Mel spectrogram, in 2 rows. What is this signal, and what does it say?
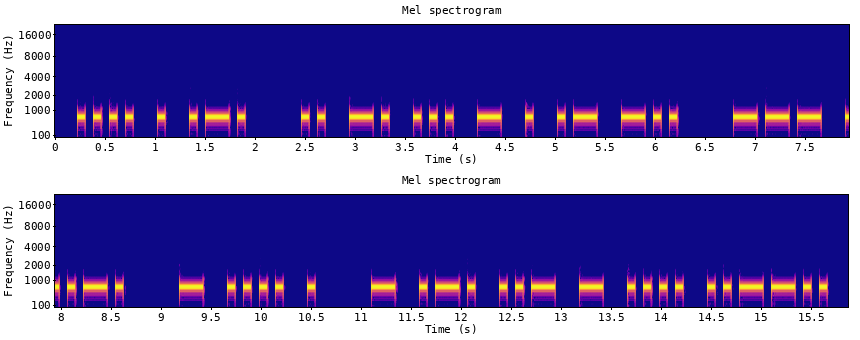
Morse code, heard as a keyed tone, about 15 wpm, 700 Hz. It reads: HER INSTEAD OF THE TRUTH?
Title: Sentences from Top 1000 Words - Review Part 4 - 15wpm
